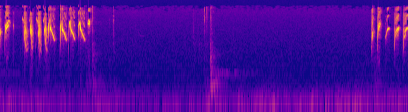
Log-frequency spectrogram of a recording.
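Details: European goldfinch singing copied 'reclamo' song, master and pupil bird kept caged: a quick run of repeated high trilled notes, a long quiet gap with a faint knock, then a fresh series of sharp chirps.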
